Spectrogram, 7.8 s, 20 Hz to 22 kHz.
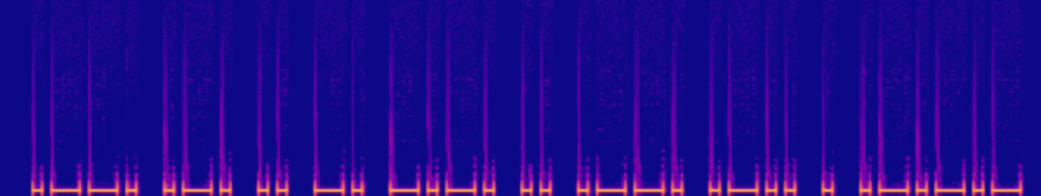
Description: Morse code, heard as a keyed tone, about 17 wpm, 700 Hz. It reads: PRINCIPLE.
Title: Sentences from Top 1400 Words 17wpm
